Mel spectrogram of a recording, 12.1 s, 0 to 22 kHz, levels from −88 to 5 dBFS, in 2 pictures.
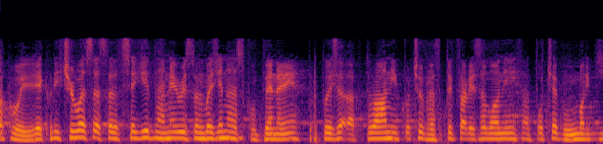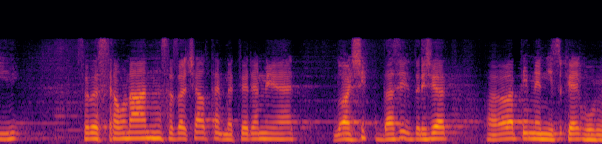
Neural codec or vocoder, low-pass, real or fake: codec, 16 kHz, 0.5 kbps, X-Codec, HuBERT features, trained on general audio; 7.2 kHz; fake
